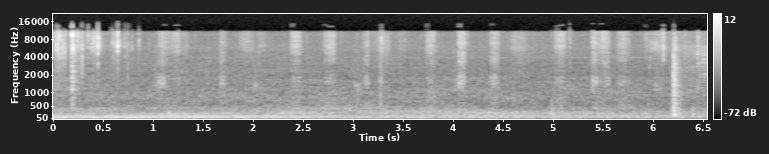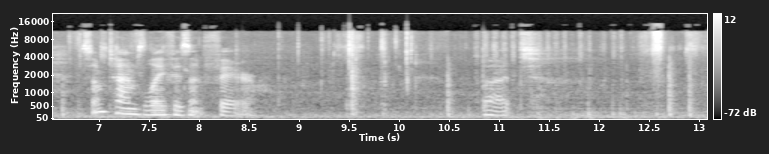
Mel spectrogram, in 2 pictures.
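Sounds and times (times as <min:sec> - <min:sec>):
steady low hum: 0:00.0 - 0:13.0
marker scratching on paper: 0:01.0 - 0:05.8, 0:10.8 - 0:13.0.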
